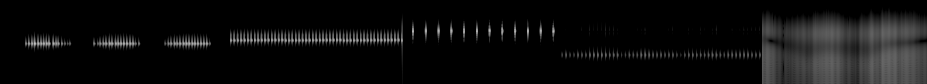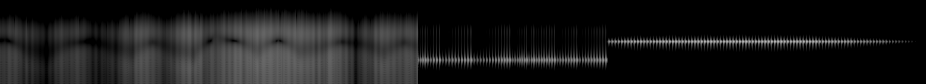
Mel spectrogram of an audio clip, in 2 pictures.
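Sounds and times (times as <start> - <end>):
insect: 0.3 - 4.0, 12.7 - 18.3.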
